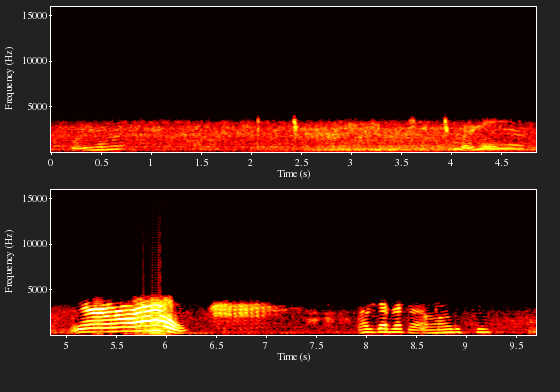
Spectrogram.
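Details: Cat being talked to by its owner, answering with a loud, drawn-out meow that rises then falls, rich in harmonics, followed by a few shorter mews; a human voice talks around the calls.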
